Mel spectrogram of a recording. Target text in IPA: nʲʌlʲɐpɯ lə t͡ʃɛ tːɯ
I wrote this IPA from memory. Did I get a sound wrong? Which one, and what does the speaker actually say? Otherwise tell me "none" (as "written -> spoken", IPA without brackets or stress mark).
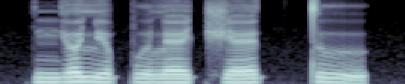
ə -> ɛ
